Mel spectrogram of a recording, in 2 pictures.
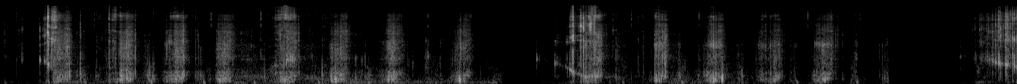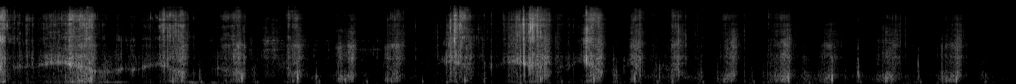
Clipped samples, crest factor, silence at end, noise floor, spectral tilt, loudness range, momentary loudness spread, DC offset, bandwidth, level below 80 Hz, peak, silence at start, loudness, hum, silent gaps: under 0.1%; 36 dB; 0.55 s; under -90 dBFS; -1 dB/octave; 8 LU; 22 LU; under 0.1%; 17 kHz; -64 dBFS; 0 dBFS; 0.2 s; -32 LUFS; none; none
